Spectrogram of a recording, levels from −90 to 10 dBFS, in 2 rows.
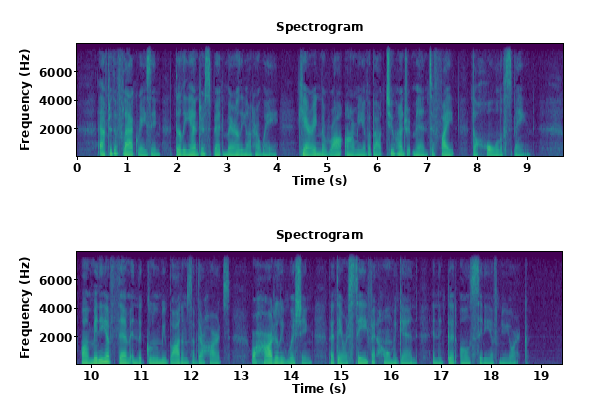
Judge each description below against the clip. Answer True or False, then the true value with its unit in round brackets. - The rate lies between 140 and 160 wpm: False (170 wpm)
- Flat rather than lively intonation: True (1.9 semitones)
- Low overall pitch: False (160 Hz)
